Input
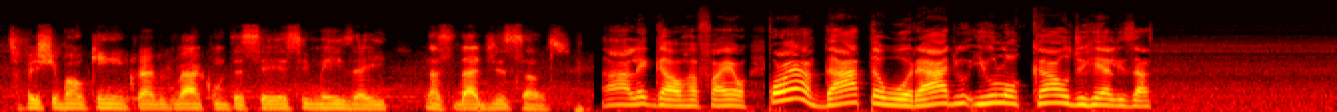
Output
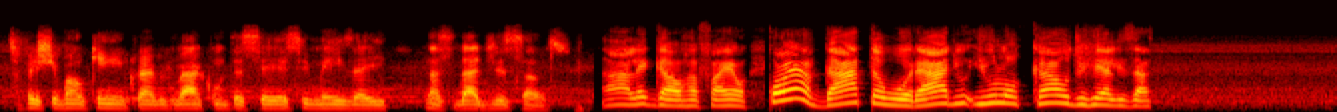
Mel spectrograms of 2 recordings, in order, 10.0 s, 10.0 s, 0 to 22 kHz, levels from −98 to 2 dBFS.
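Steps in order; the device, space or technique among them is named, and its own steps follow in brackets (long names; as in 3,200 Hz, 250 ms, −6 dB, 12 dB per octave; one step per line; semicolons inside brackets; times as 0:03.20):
0:06.09–0:07.18: dynamic equaliser 4,600 Hz, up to +5 dB, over −48 dBFS, Q 0.85
full-range speaker at full volume (highs frequency-modulated by the lows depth 0.15 ms; loudspeaker in its box 270–8,500 Hz, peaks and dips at 290 Hz +4 dB, 490 Hz −3 dB, 960 Hz −4 dB, 2,200 Hz +4 dB, 4,300 Hz +7 dB)
level −3 dB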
